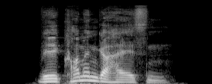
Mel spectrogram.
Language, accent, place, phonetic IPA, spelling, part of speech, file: German, Germany, Berlin, [vɪlˈkɔmən ɡəˌhaɪ̯sn̩], willkommen geheißen, verb, De-willkommen geheißen.ogg
- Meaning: past participle of willkommen heißen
